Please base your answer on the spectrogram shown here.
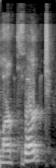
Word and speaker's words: Marquort: I'm Marquort. It's pronounced like a mark in a court.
